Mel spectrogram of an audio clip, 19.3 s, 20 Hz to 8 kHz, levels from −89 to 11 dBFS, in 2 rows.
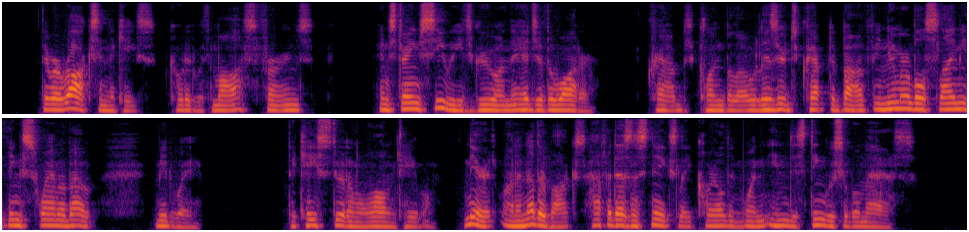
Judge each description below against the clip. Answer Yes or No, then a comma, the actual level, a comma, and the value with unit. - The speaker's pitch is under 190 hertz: Yes, medium, 140 Hz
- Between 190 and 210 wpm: No, average, 170 wpm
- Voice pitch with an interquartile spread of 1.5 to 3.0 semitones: Yes, average, 2.7 semitones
